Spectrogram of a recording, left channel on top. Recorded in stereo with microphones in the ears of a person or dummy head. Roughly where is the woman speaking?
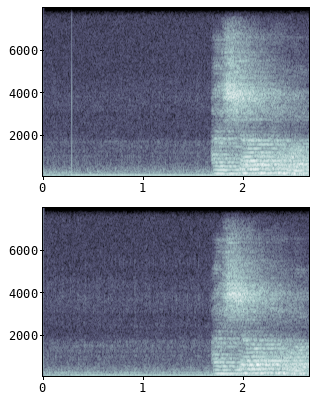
Left.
